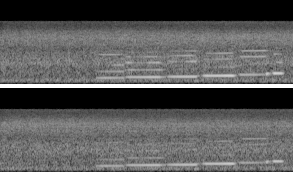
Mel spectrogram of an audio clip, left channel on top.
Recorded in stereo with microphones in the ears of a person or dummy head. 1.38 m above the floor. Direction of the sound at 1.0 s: 40° left (ahead or behind).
